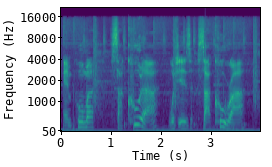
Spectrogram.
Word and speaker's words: Sakura: Puma Sakura, which is Sakura. I'm saying it how you should properly say it, Sakura, because in Japanese, the R's are pronounced as L's.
